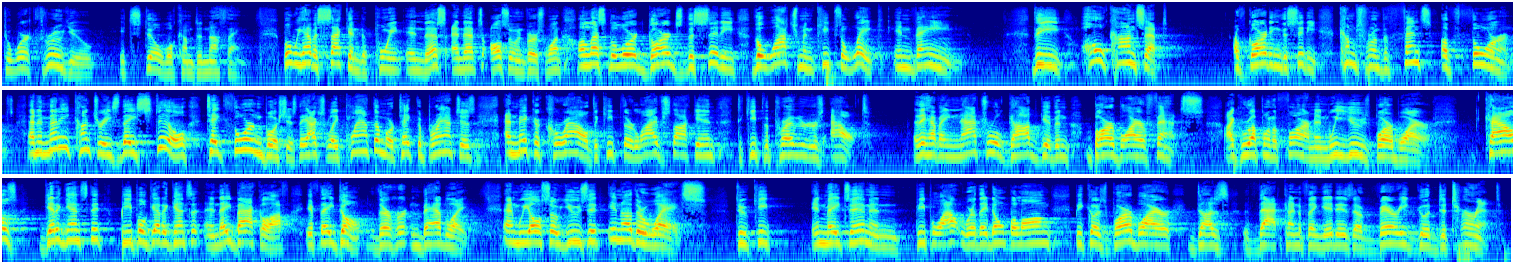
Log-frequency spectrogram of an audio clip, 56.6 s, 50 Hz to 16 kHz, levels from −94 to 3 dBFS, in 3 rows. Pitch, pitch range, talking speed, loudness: 195 Hz, 175-220 Hz, 160 wpm, -32 LUFS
